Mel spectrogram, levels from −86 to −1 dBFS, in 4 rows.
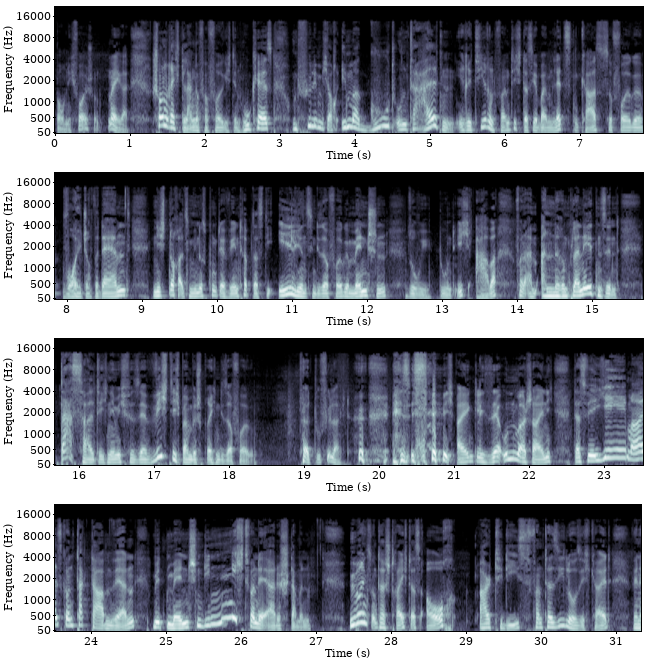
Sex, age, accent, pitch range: male, 40-59, German, 100-145 Hz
